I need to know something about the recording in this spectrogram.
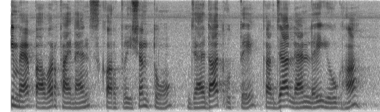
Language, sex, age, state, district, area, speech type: Punjabi, male, 45-60, Punjab, Rupnagar, rural, read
